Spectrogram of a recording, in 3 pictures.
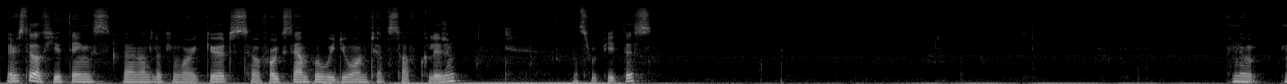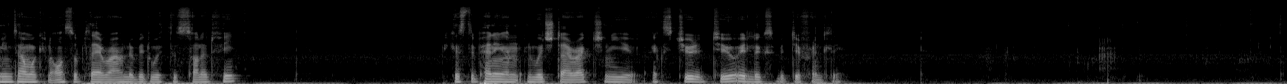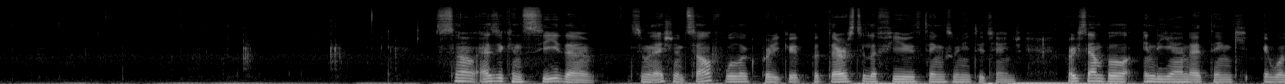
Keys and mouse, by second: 1.7 middle click, 5.2 shift+Left, 5.6 alt+a, 17.5-21.3 middle drag, 23.8 alt+a, 25.6 z, 26.4 z, 28.1 a, 30.6 alt+a, 32.4 alt+a.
